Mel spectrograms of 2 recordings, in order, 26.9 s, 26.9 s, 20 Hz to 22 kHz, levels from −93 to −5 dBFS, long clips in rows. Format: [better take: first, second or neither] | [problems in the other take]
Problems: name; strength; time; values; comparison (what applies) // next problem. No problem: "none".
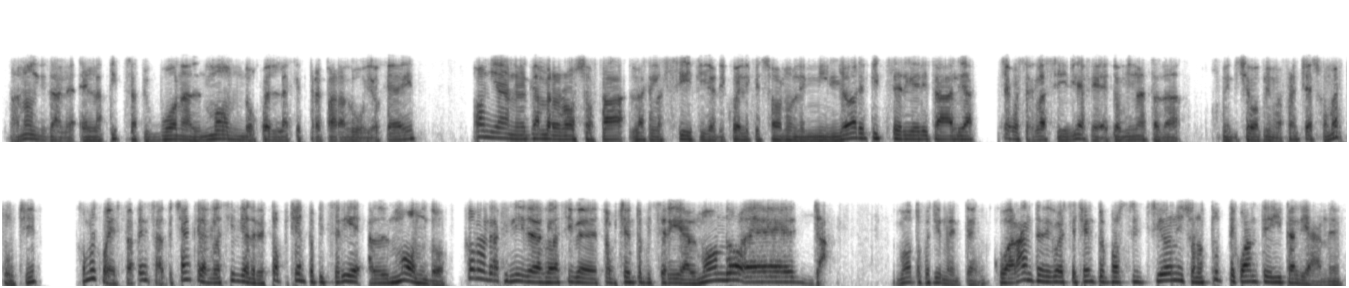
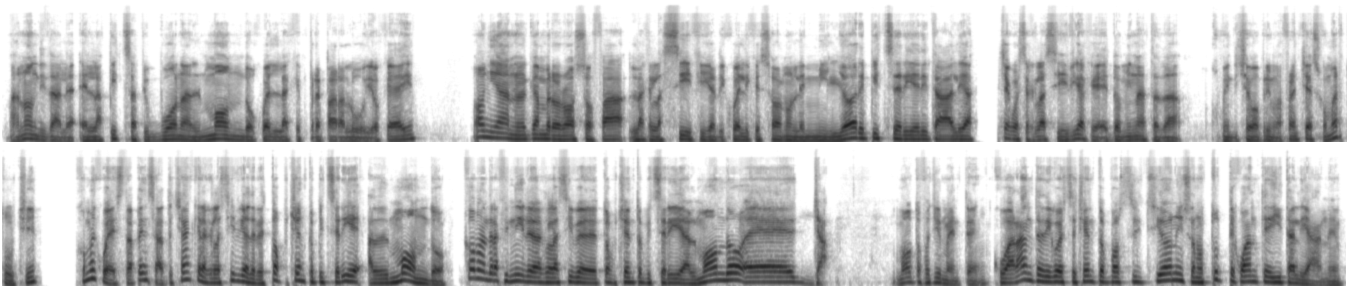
second | garbled, watery; badly; nothing above 4 kHz; slightly in the second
